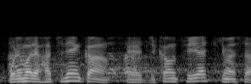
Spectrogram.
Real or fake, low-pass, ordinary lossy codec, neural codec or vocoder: real; 3.6 kHz; none; none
